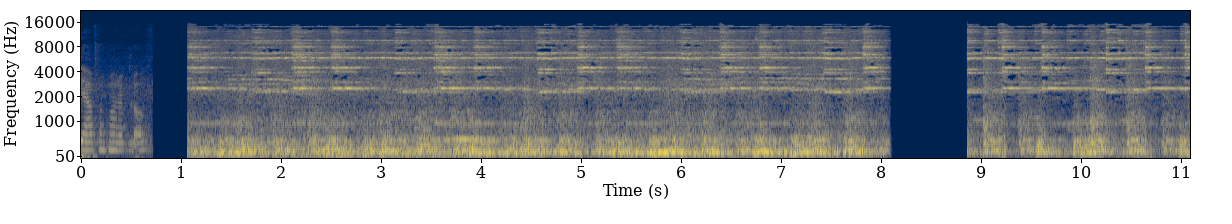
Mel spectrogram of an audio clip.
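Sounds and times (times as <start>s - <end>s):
bells ringing rapidly: 1.1s - 8.2s, 8.8s - 11.0s.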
